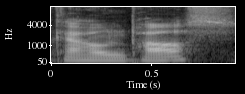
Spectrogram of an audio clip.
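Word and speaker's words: Cajon Pass: a kah or whatever like the J is silent anyway um yeah it's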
